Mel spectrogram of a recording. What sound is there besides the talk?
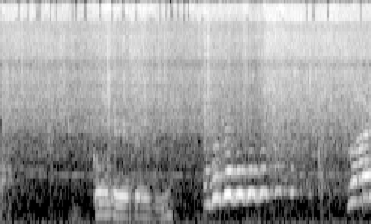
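chicken tenders sizzling in skillet oil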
